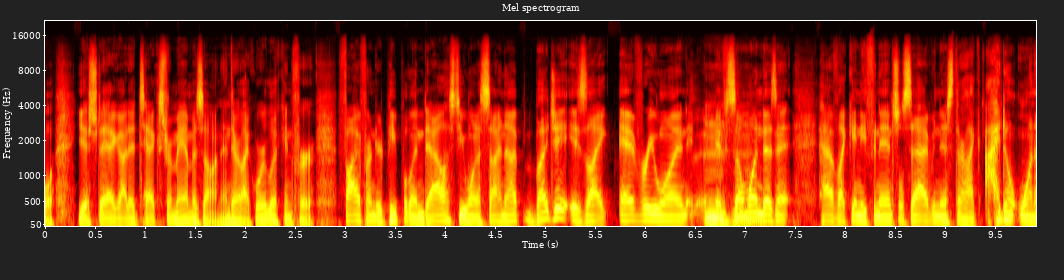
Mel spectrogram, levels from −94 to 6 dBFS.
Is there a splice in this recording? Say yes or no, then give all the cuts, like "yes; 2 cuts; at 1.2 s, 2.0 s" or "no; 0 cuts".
yes; 2 cuts; at 4.8 s, 6.4 s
